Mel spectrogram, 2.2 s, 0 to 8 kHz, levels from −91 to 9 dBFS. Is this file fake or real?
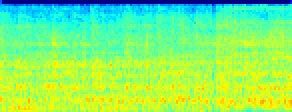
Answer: fake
